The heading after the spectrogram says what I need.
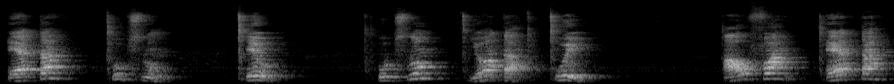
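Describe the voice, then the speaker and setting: A man's voice: very high-pitched, pushed and bright, a little hiss or hum. A man teaching a lesson, explaining step by step and checking in with his listeners often. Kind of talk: classroom lecture. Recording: echoey room, voice from a distance.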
